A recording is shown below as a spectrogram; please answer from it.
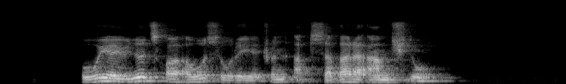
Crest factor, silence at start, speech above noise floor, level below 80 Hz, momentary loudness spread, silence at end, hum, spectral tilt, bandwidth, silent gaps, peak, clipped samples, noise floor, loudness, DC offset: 18 dB; 0.8 s; 55 dB; -58 dBFS; 10 LU; 1.15 s; none; -7 dB/octave; 7.6 kHz; none; -2 dBFS; under 0.1%; -74 dBFS; -20 LUFS; under 0.1%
